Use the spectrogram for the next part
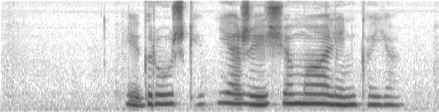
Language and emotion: Russian, sad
